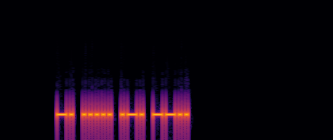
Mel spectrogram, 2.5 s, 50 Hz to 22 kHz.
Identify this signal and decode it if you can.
Morse code, heard as a keyed tone, about 50 wpm, 700 Hz. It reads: N5RZ
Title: Easy Call Signs - 50wpm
